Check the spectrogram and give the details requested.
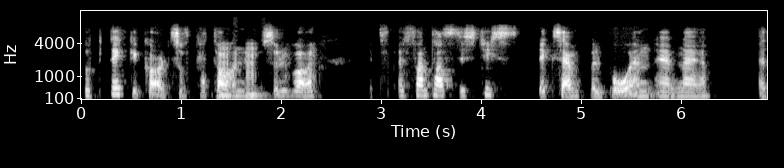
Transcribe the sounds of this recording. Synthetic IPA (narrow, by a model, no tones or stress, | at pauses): ɵpːt̪ʰɛkːəɾkʰɑ̰ːɖsɔvkʰat̪ʰɑ̰ːɳʉ̰ːsɔd̪ɛvaɾ | ɛt̪ɛt̪fant̪ʰast̪ɪsk̚t̪ʰːʏstt̪ɛksɛmpəlpʰɔɛnɛn | ɛ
